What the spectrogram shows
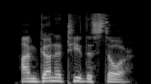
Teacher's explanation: Going to becomes gonna.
